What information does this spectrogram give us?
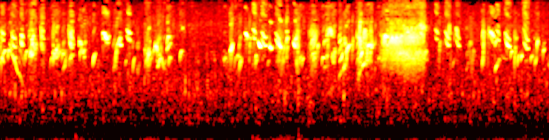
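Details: Lively goldfinch twittering of quick high chirps and trills in two bursts around a short pause, with a brief hissing noise late on.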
